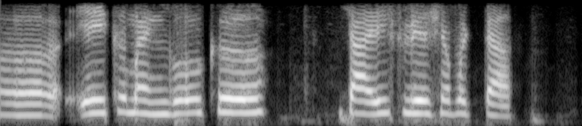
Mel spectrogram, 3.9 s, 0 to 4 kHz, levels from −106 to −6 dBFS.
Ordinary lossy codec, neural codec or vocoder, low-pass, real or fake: none; codec, 16 kHz in and 24 kHz out, 1.1 kbps, FireRedTTS-2 codec; 3.6 kHz; fake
